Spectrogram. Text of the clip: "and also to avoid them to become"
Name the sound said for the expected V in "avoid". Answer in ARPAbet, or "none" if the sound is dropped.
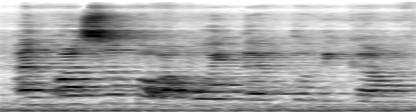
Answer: P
